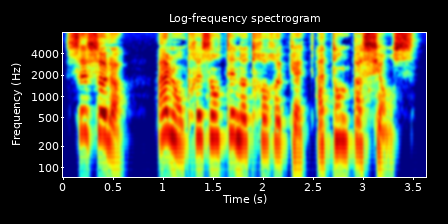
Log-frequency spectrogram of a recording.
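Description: Woman narrator doing a bright, eager orphan girl; lively and teasing, storybook read-aloud. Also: fairly high pitch, unhurried, voice pushed up. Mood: cheerful.

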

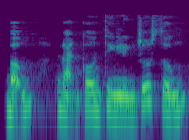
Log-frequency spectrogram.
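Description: Woman, audiobook narrator, steady, mellow, long reverb. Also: fairly low pitch, measured pace, breathy edge. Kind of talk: scripted narration.

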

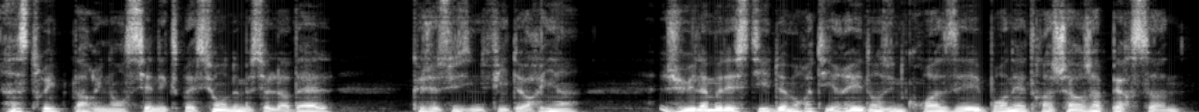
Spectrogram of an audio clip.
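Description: Husky low-voiced male audiobook reader. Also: normal speed, mellow. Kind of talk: scripted narration of a classic novel.

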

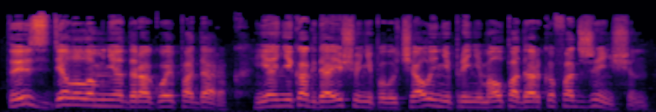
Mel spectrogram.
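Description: Brief: man playing a laid-back, wry rogue for an audiobook, low and slow. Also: close to an everyday voice. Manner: calm, wry, low and unhurried. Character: easygoing, wry male rogue adventurer.

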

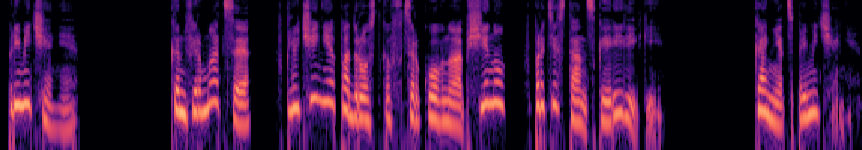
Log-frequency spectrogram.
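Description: A woman narrating a children's audiobook in an expressive, playful way. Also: mid-range voice, moderate pace, no echo, clean studio sound. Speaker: audiobook reader.

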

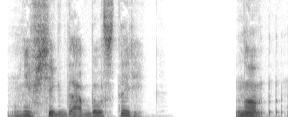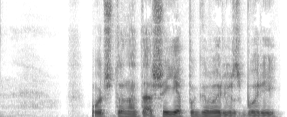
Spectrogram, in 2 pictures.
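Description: A husky-voiced man voicing a gentle older noblewoman and patient mother in an audiobook, speaking calmly and unhurriedly. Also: on the low side. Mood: gently reproving. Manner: calm, unhurried, gently reproving. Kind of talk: audiobook character voice.

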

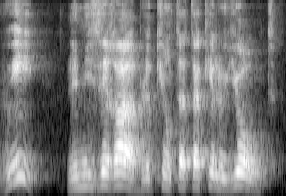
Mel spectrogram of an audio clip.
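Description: Woman reader as a lordly gentleman, vehement and urgent, louder, lower, slow. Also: expressive. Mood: astonished. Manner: forceful, urgent questions. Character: commanding lord, agitated and vehement.

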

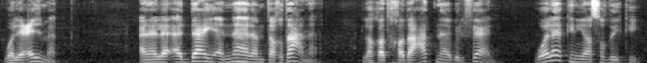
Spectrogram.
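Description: A man reading the lines of a blunt, sharp-tongued ailing noblewoman in an audiobook. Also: a little high, animated, fast.

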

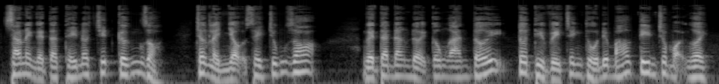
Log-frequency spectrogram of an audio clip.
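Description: A man voicing a male neighbor who talks in a rushed, urgent way, in a spoken audio story. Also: medium pitch, lively intonation, dry recording, lightly acted. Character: hurried male neighbor bringing bad news.

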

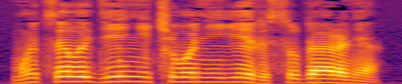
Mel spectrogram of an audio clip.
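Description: A man's voice: a little high, a little fast, a little mellow, dry recording, voice pushed up, natural voice. A man voicing a timid, hungry little girl who pleads and chatters eagerly. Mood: explaining politely.

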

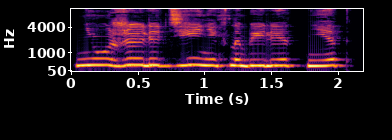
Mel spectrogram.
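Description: A woman's voice: high-pitched, a little slow, darkish tone, voice pushed up. A woman voicing a sly, sarcastic female neighbor with a teasing manner in an audiobook. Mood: mocking. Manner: mocking, teasing.

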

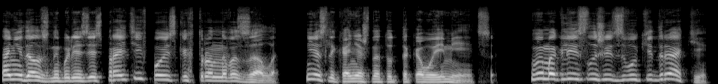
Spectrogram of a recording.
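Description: A man's voice: sits high, sing-song, a little fast, voice pushed up. A man putting on a vain, airy beauty. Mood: airy, coy. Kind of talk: audiobook narration.

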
